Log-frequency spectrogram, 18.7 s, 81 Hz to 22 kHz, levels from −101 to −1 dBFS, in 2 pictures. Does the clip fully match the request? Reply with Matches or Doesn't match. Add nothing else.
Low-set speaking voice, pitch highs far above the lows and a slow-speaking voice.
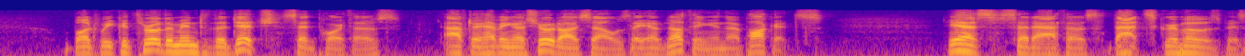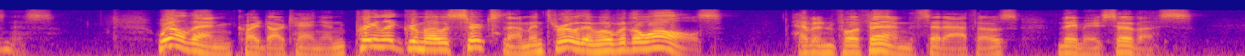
Doesn't match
